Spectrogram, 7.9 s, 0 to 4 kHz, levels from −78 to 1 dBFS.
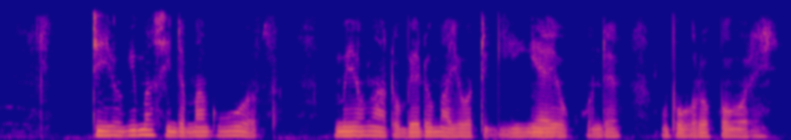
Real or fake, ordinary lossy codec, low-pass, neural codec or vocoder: fake; none; 3.6 kHz; vocoder, 44.1 kHz, 128 mel bands every 512 samples, BigVGAN v2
